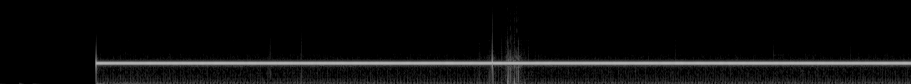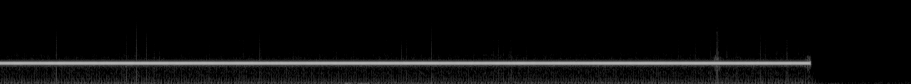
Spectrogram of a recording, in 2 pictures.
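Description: A steady, high test tone sounds without a break, then stops abruptly.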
